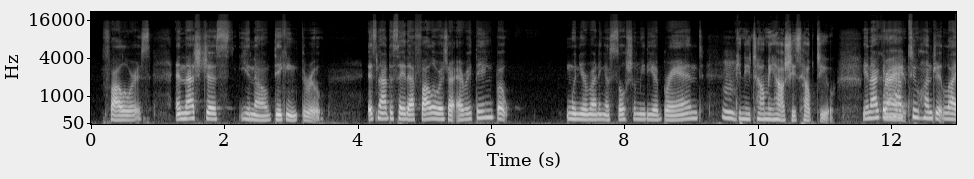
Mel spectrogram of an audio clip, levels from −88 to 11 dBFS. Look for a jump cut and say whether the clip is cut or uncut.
cut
